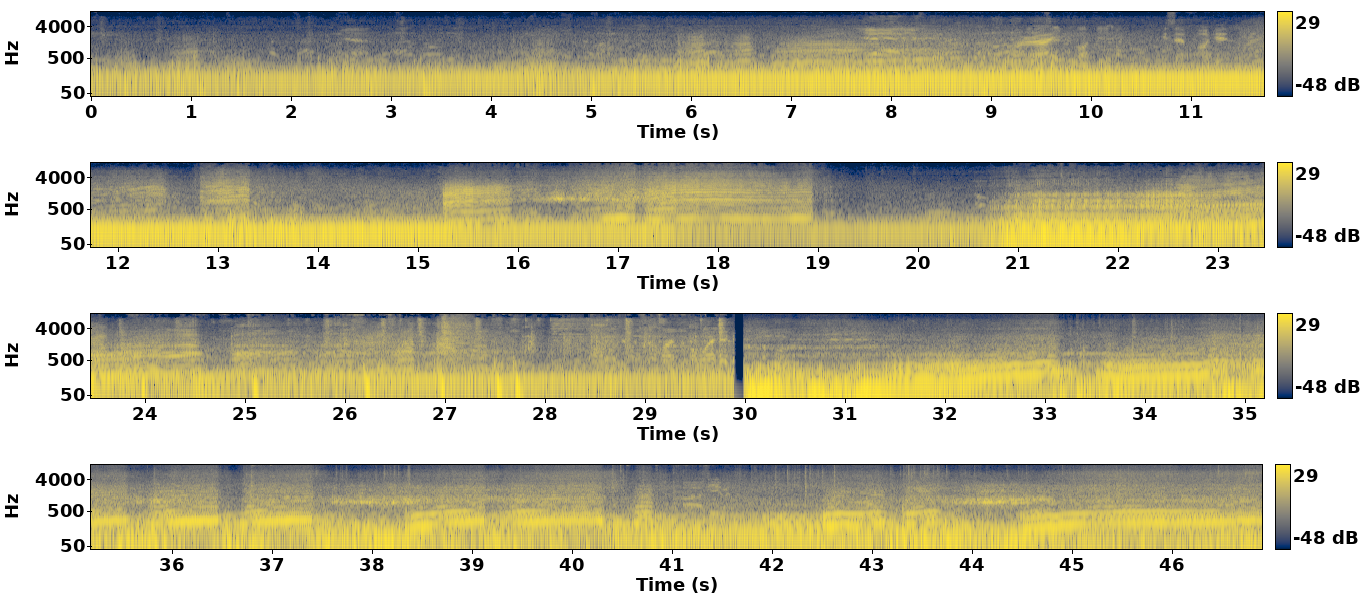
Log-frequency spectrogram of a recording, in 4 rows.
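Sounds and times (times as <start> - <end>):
car engine revving hard: 14.6 - 19.2, 20.7 - 27.4, 30.0 - 46.9
low engine drone: 30.0 - 46.9
tyres squealing: 30.0 - 46.9.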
